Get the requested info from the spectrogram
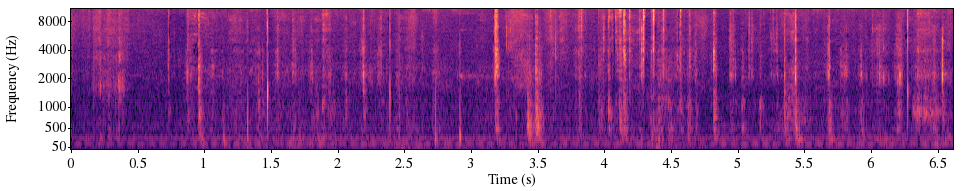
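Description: Screwdriver driving the mounting screws into a car stereo's metal side bracket: irregular small metallic clicks and scrapes over a steady low hum.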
